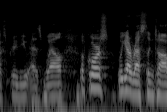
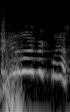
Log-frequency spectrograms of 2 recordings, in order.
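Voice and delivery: much higher and louder hopeful squeal; 10 dB louder than usual. Retold or imitated. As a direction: squeak it out full of hope. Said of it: "I'm over here being like".

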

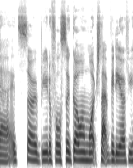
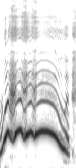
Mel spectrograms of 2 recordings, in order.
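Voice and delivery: joyful cheer; much slower than usual. Real, not acted. Cheering the news.

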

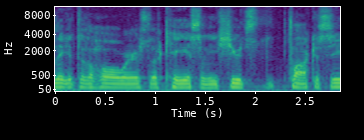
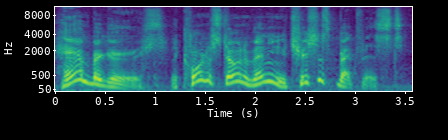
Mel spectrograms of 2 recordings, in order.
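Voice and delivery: imitating Jules; 10 semitones higher, 3 dB louder than usual. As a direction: savour the first word, then lift it high. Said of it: "he goes".

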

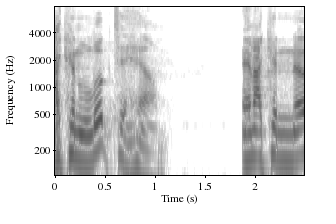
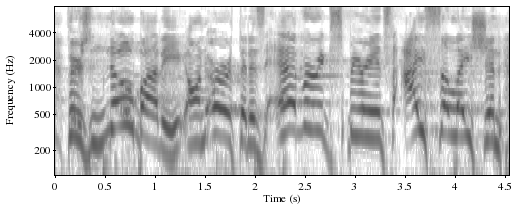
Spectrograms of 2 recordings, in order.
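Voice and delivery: preaching at full force; 8 semitones higher than usual. Acted. Preacher to the congregation, building to a full-force peak. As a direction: pour it out from the pulpit.

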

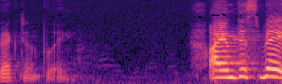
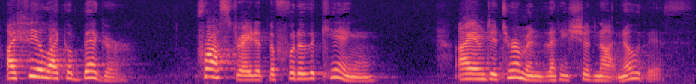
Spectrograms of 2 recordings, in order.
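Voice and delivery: ordinary delivery

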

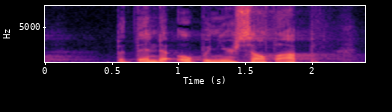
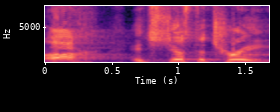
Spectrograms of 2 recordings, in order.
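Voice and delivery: slow, louder, higher "Ugh" of disdain; dismissive scoff; 7 semitones higher, 7 dB louder than usual. Acted. Students scoffing at the rabbi's floating tree, dismissive. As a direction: brush the miracle off as nothing.

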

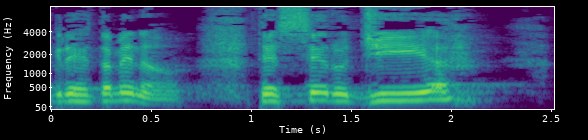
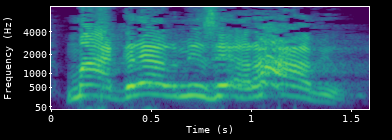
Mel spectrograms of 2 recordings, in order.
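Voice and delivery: much higher, louder snarling demon taunt; demon insulting; 11 semitones higher, 6 dB louder, slower than usual. Retold or imitated. Possessed person's demon taunting the skinny pastor, snarling. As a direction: spit the insult like a mocking devil. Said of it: "ele falava assim".

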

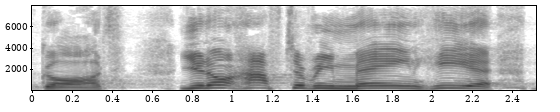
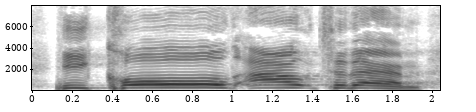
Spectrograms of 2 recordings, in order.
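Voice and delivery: calling out; 5 semitones higher, 7 dB louder, slower than usual. Acted. Jesus calling to the disciples.

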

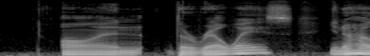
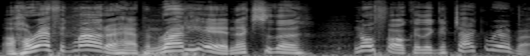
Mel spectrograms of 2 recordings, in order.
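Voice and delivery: high, dramatic tour guide narration; old-timey tour guide voice; 10 semitones higher than usual. Shown as a demonstration. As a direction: spook the tourists like an old guide. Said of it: "talk like the old-timey voice the whole time".

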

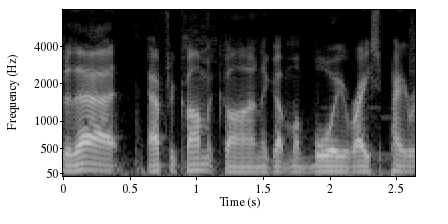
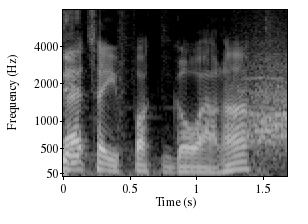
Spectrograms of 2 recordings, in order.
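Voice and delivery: ordinary talk, nothing marked

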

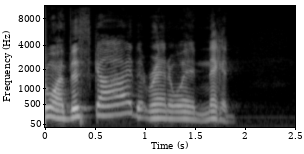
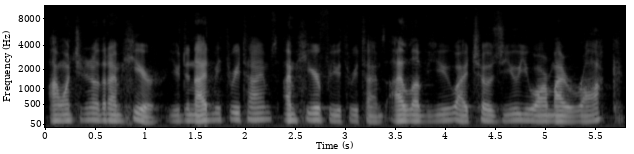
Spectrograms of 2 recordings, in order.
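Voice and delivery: much softer, gentle and reassuring; tender Jesus; 6 semitones lower, 11 dB quieter than usual. Acted. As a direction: speak it like a promise to a friend who failed. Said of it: "He wanted to say".

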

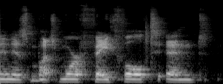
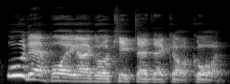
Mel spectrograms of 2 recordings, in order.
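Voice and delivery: heavy Cajun; 2 semitones higher, 6 dB louder than usual. Acted. Mimicking how Louisiana talks, heavy Cajun accent. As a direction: whoop it out in broad mock Cajun. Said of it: "with, like, the heavy Cajun".

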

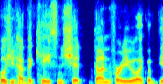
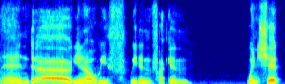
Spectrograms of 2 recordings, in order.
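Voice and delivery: low, sour grumble; bitter; 5 semitones lower, 8 dB quieter, slower than usual. Pretend. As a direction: mutter it like a sore loser. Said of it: "I should deliver it like I hate it".

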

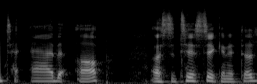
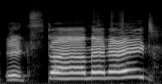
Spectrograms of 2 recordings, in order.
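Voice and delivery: booming arrogant alien overlord; 11 semitones higher, 15 dB louder, slower than usual. Acted. Mock pest control ad, Davros.

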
